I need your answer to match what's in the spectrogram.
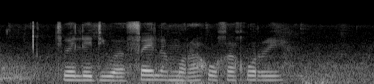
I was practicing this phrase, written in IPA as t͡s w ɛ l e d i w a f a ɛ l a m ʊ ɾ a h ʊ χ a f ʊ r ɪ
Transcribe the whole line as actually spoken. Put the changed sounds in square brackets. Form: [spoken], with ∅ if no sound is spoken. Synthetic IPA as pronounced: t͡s w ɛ l e d i w a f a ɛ l a m ʊ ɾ a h ʊ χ a [χ] ʊ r ɪ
